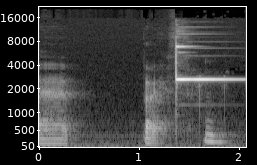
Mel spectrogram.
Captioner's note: bell dings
